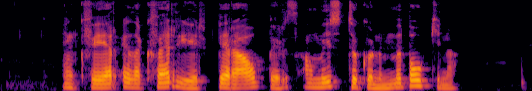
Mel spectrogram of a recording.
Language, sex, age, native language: Icelandic, male, 30-39, Icelandic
